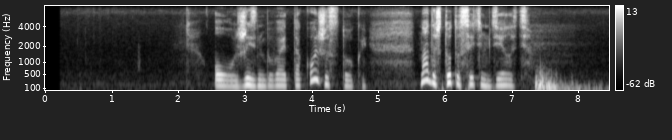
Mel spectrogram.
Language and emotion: Russian, sad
